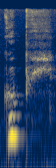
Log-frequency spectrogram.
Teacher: vous verrez que à la fin il n'y a pas de vibrations des cordes vocales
